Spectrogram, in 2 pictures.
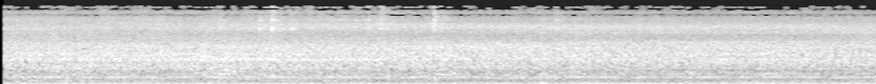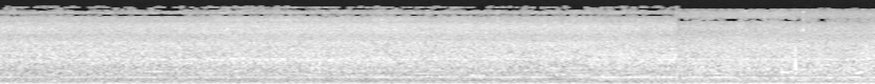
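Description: Steady low rumble and hum of a bus station, from idling coaches and machinery, with a constant mid-pitched hum and indistinct voices in the background.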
